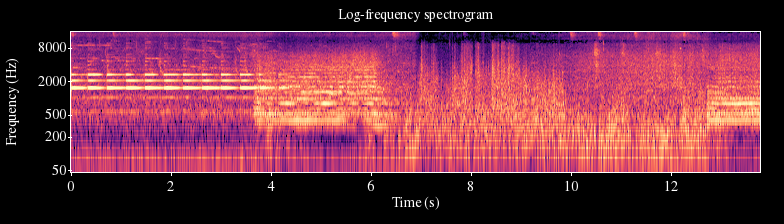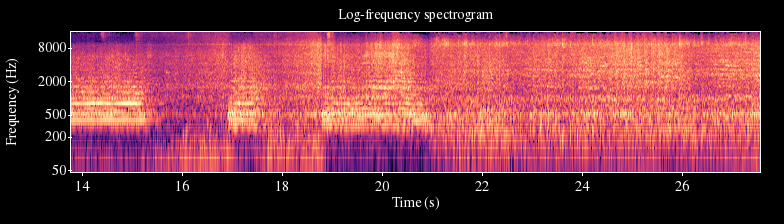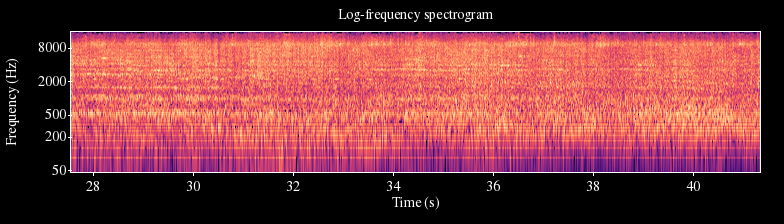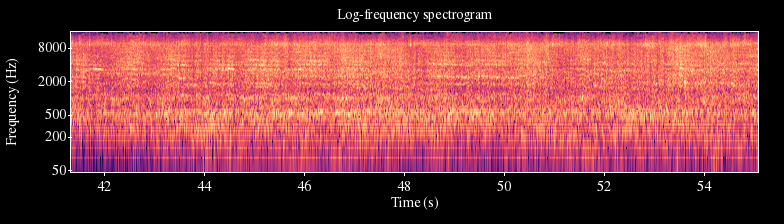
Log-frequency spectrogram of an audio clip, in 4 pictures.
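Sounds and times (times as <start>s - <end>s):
locomotive horn blasts: 3.4s - 6.6s, 12.7s - 15.7s, 16.9s - 17.8s, 18.8s - 21.1s.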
